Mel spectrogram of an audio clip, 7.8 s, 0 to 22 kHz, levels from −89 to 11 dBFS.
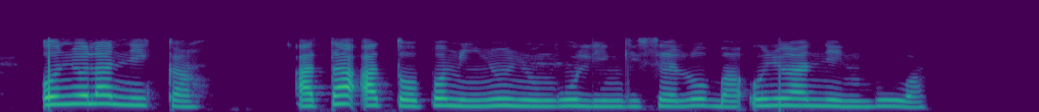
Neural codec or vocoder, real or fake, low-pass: autoencoder, 48 kHz, 128 numbers a frame, DAC-VAE, trained on Japanese speech; fake; 5.4 kHz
